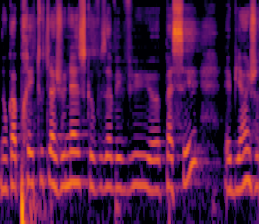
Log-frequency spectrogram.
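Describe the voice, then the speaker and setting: Her intonation fairly even, a woman speaks at a fairly high pitch. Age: 60s. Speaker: retired teacher, political candidate. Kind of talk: campaign speech. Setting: public meeting with audience. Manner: halting.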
